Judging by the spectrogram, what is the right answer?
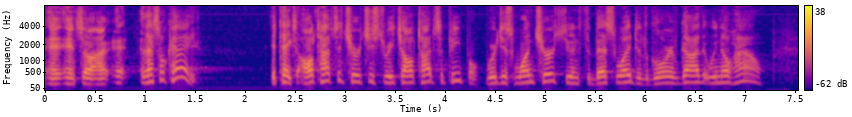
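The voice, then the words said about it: Man with a southern accent. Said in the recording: “the little short, bald-headed guy with a southern accent.”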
